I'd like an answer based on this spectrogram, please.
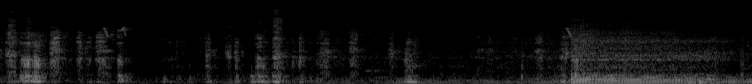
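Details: During a fight between a Pomeranian and a Lhasa apso, rapid breathy growls and snorting scuffles repeat quickly, then give way to a steady background rumble near the end.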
